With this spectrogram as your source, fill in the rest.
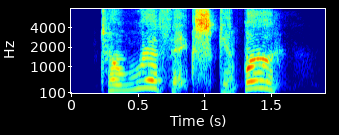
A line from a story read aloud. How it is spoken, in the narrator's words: Bud exclaimed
